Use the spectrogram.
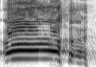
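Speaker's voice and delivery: very high, very loud startled oh; driver's shocked cry. Retold or imitated. Preacher acting the bus driver's shocked yell. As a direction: yelp it in sudden alarm. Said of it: "the bus driver was like".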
